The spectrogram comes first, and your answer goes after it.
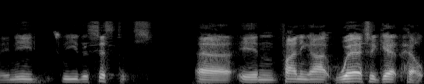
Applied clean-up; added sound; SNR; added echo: neural mask model DeepFilterNet 3.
